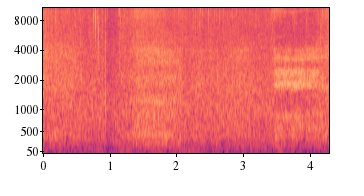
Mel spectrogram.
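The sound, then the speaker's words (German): Steady rain falls in a dense, even hiss with fine pattering detail, continuous, briefly dipping before swelling again; no voices are heard. “Touchscreen und Regen vertragen sich nicht.”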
